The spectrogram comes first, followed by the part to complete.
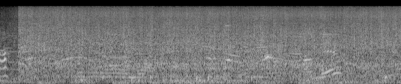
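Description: Splash-fountain water jets spraying up from floor nozzles and splashing down onto wet pavement, a steady rush of water, with faint voices in the background.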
